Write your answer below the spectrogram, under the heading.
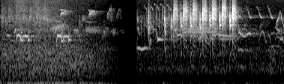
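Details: Male marsh wren at Somenos Marsh, Vancouver Island, British Columbia, giving his territorial song: a loud, buzzy, chattering burst of about eight rapid high notes, like a sewing machine, after faint chirps and steady background noise.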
